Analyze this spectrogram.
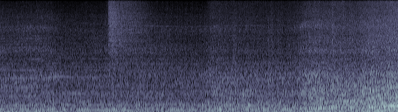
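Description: Grain pours from a spout into a truck trailer with a rushing hiss.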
